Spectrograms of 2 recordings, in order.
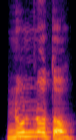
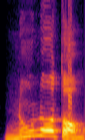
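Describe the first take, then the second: First: ন্যূনতম said with a plain n, nunotom; common wrong pronunciation. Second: ন্যূনতম said nunnotom, stressed clearly; correct pronunciation. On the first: Retold or imitated. Teacher shows the common mistaken ন্যূনতম. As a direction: imitate ন্যূনতম as most people say it. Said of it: "এরকম উচ্চারণ করে". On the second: Shown as a demonstration. Teacher gives the correct ন্যূনতম to students. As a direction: pronounce ন্যূনতম the proper way. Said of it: "এটার উচ্চারণ হচ্ছে".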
